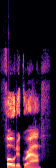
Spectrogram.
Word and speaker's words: photograph: Now photograph. The stress is on the first syllable. Photograph.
